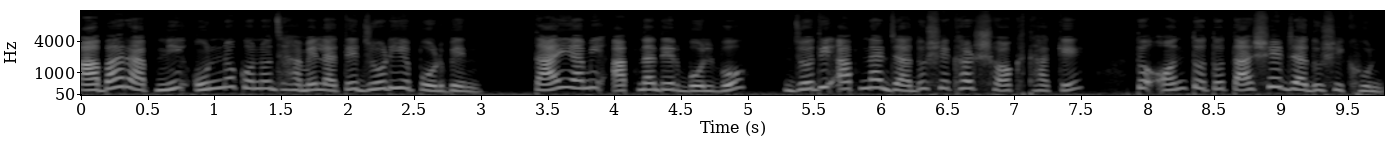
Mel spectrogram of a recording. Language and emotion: Bengali, neutral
